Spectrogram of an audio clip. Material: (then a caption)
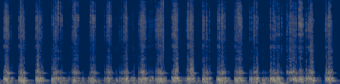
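Metal mesh. Fingertips and short nails from both hands scratch fast on the bare metal mesh grille of a silver USB microphone, with no windscreen on it. Rapid, unevenly spaced scratchy bursts come about four times a second, heavy in low boomy rumble with a faint hiss. Each burst dies away almost at once.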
